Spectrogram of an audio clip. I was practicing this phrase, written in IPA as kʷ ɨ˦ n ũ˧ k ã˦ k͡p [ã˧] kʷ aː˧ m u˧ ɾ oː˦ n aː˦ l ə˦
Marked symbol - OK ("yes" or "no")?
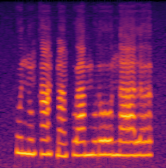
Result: no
